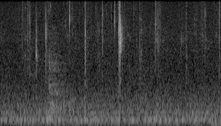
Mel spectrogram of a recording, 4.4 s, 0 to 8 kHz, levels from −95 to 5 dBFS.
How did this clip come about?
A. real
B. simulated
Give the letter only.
A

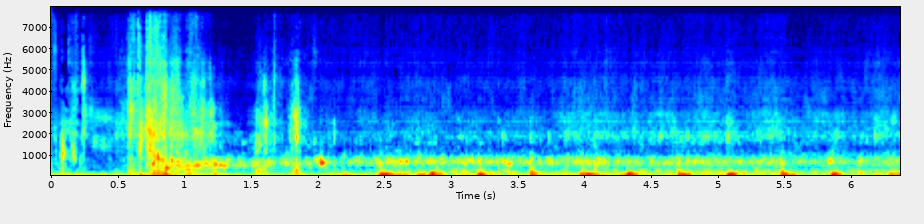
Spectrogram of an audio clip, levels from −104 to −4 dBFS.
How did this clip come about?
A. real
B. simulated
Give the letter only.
B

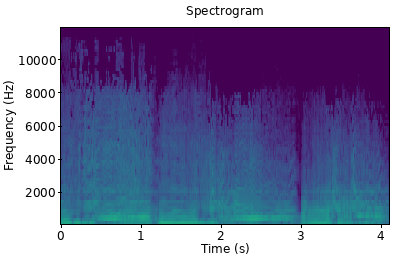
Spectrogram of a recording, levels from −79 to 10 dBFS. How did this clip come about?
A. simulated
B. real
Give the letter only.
A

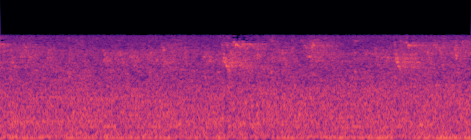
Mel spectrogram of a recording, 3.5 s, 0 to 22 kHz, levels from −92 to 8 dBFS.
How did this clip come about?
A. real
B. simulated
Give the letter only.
A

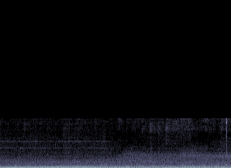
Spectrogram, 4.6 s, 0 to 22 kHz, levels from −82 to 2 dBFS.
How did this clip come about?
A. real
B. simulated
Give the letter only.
B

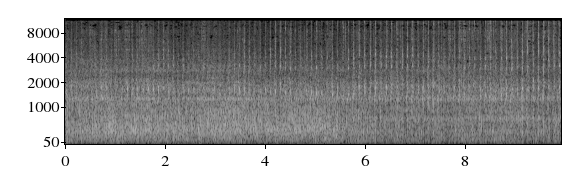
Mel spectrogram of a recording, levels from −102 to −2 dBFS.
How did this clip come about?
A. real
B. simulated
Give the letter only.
A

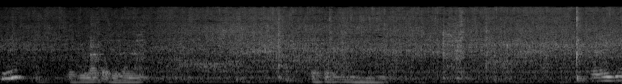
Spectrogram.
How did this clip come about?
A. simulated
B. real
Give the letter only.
A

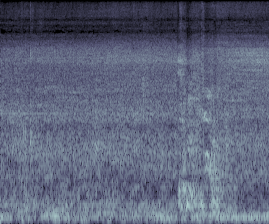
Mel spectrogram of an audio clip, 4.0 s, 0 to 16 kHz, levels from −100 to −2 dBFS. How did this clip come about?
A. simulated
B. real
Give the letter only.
B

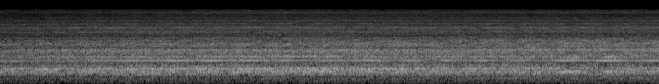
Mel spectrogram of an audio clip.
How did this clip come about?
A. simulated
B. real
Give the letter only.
B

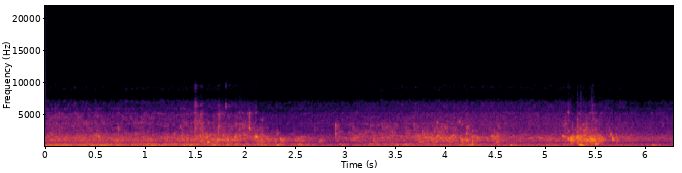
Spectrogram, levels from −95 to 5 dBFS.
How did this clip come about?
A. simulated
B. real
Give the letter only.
A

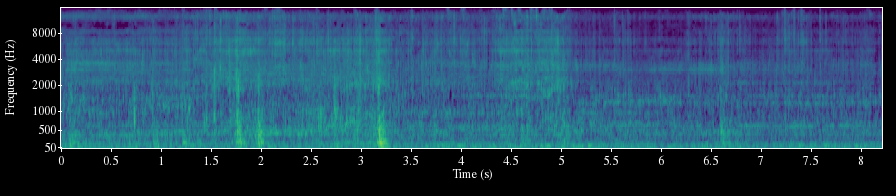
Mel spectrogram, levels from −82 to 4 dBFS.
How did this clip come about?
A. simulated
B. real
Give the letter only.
A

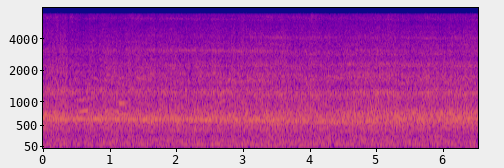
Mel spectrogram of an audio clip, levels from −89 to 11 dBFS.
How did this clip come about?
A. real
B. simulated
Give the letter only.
A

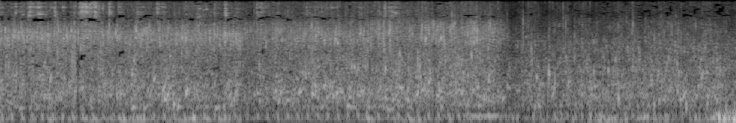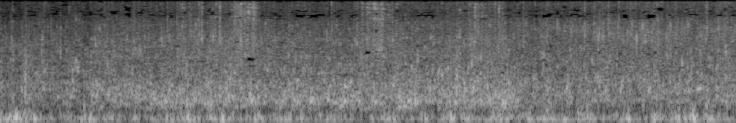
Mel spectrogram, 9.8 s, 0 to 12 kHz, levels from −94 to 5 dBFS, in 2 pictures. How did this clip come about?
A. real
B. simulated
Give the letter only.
A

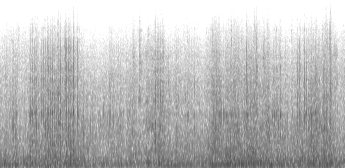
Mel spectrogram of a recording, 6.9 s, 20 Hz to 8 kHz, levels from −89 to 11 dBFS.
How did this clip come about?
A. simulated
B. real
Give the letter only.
B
